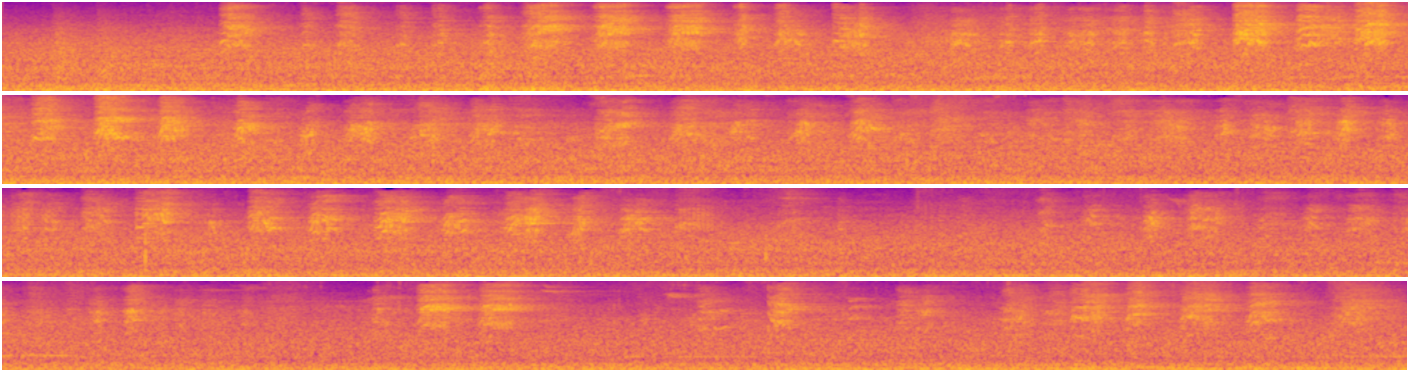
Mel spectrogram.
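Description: Birds squawking in rapid, harsh runs of short calls, easing off for a few seconds a little past the middle, over a steady low background rumble.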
